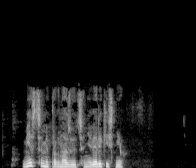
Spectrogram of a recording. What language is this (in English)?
Belarusian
